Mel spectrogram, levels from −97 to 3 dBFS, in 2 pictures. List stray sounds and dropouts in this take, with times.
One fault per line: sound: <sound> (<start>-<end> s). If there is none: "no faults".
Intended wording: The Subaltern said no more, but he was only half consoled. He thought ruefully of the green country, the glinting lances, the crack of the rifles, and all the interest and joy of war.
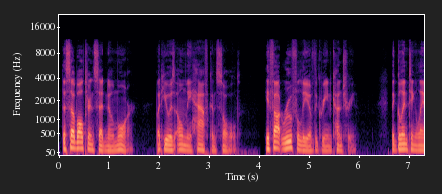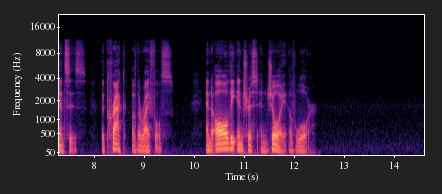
no faults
